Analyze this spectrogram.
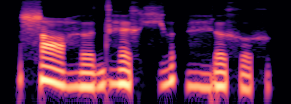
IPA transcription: ɬ ɑ ɦ ə dʱ ɛ x ç ə̤ | ɦ ɛ̤ ɾ ə x ɤ x

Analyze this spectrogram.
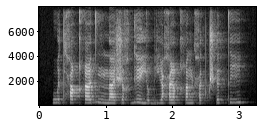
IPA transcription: w ə t ħ i qʰ i d̪ ə ŋ n̪ a ʃ ɪ χ ɡ e j ə b j i ħ i qʰ ɨ ŋ ħ ə t t͡ʃʼ ə t t̪ i

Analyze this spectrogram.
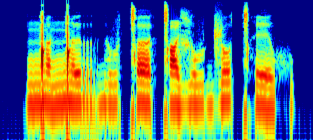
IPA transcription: ŋ͡ǃ ɜ ŋ͡ǃ ɘ r ɡ ɘ v ǀ ɜ ǀ ɑ ʑ o v ɖ͡ʐ o ǀʰ e xʷ

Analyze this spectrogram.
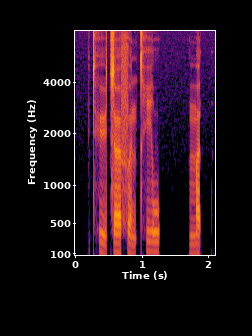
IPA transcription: t̪ʰ yː˨˩ t͡s œː˨˧ f ɵ˨˩ n t̪ʰ iː˧ w | m ɐ˨ t̚

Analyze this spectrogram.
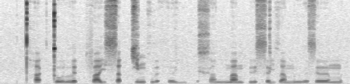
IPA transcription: t̪ʰ a˨˩ k̚ t̪ o˧˩ l ə˦˥ t̚ f a˧ j s a˦˥ t̚ t͡ɕ ɛ˨˦ ŋ x ṵ˧˨ ə̯ h ə̤˨˩ j | x a̤˨˩ n m a˧ m ʔ ɨ˧ s ə˧˩ j l a˧˩ m l ṳ˨˩ ə̯ s əː˨˦ m

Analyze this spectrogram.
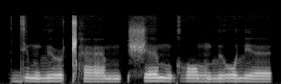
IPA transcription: dʲ ɛ m lʲ ə˞ ǁʰ æ m | ʃ ɛ m ɡʱ ɔ m lʲ o lʲ ɛ

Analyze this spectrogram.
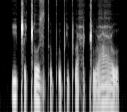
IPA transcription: i ǁ e ǁ o z ɐ tʼ o pʼ ʊ pʼ i pʼ ʊ ħ ʊ ǁ u ʕ ə ʕ o

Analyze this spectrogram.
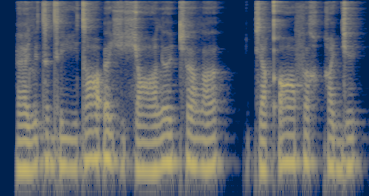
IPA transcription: æ lʲ ʌ d ɜ d ɪ ɾ iː d ɑː ʔ ɜ i̯ ç ʌ ç ɑː l əː y̯ cʰ əː lˠ ʌ | c ɛ qʼ ɑː f ɜ χ q æ ɟ ɪ

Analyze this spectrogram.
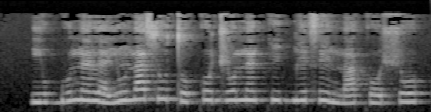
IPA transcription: j u˨ ɡ͡b u˨˦ n ɛ̃˧ l ɛ˨ j ũ˧ n a˦ s u˦ t o˦ k o˦ d͡ʒ o˦ n ɛ̃˦ k i˦ ɡ͡b ĩ˦ s ĩ˦˨ n a˨˦ k o˧ ʃ o˦

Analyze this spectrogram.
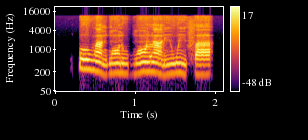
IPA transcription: k͡p o˦ w ã˦˨ ɡ͡b ɔ̃˧ ɾ u˨ b ɔ̃˨˦ l ã˦˨ ɾ ĩ˨˦ w ĩ˦˨ f a˧

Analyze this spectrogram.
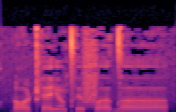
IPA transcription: ɽ ɔ ʈʰ ɛ ɾʲ ɔ̃ tʰ ɘ f ʌ d ʌː

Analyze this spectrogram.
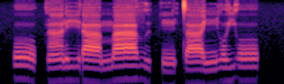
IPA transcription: oː˦˨ k ã˦ ɾ iː˧ ɾ aː˧ m aː˦ v ɨ˨ k ĩ˨ t aː˧ ɲ o˦ j o˦

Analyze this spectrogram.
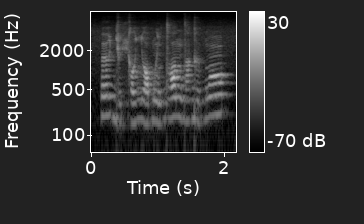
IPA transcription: ø˦˥ ɟ ʏ˨˩ ç ɔ˧˩˧ ʎ ɒ˧˩˧ b ə̃˧˩˧ ʎ dʱ ɒ˦˥ n d a̤˦˥ ɡ ʉ˧˩˧ b ɔ̃˦˥

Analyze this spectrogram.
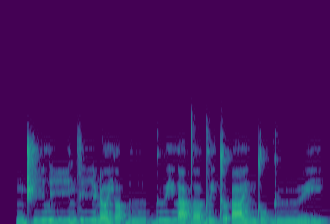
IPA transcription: n d͡ʒ i l iː n z iː ɳ ɐ j ɐ ɓ ɨː ɡ͡b ʉː j l a d̪ ɐ d̪ ɨ j d ɵ ʔ aː j n d o ɡ ʉː j

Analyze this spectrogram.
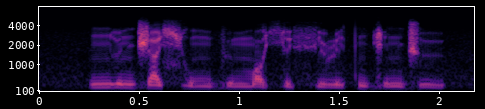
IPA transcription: ɲ ʉ˦ n d͡ʒ a˦ ɕ u˨ m b ʉ˨ m ɒ˨ ç ə˨ fʲ u˨ ɭ i˦ t ŋ ɡ i˦ n d͡ʒ ʉ˨

